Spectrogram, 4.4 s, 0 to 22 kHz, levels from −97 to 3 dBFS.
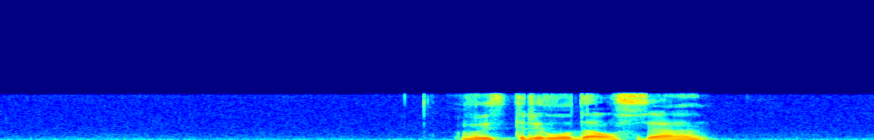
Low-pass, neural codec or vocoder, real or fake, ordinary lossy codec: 7.2 kHz; none; real; none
